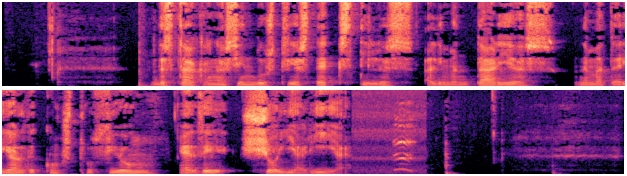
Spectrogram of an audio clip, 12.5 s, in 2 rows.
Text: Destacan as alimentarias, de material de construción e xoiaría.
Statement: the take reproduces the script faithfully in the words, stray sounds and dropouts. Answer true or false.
false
